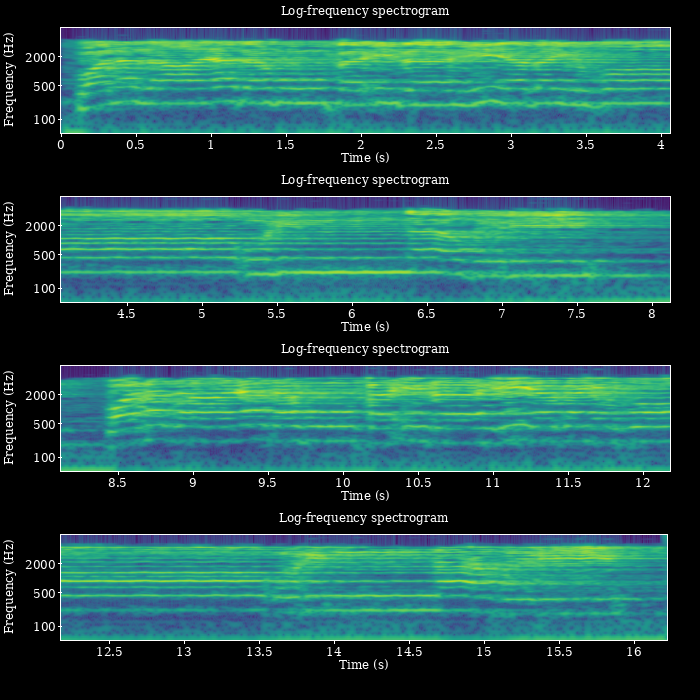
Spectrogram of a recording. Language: Arabic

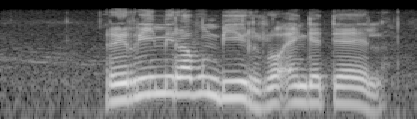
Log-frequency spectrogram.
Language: Tsonga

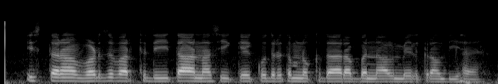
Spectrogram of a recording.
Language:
Punjabi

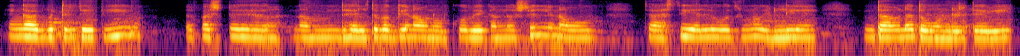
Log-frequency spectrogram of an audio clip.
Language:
Kannada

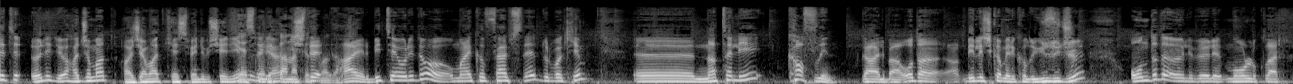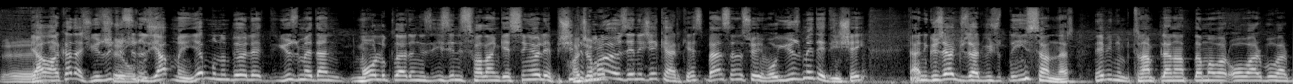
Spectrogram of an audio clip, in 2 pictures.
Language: Turkish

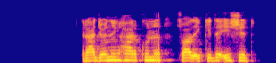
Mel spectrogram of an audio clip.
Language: Uzbek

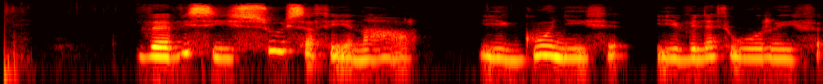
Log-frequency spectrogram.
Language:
Kabyle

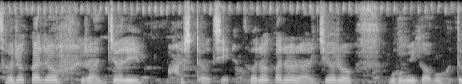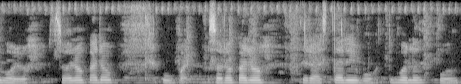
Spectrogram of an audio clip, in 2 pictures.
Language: Odia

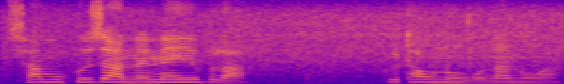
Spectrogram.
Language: Bodo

